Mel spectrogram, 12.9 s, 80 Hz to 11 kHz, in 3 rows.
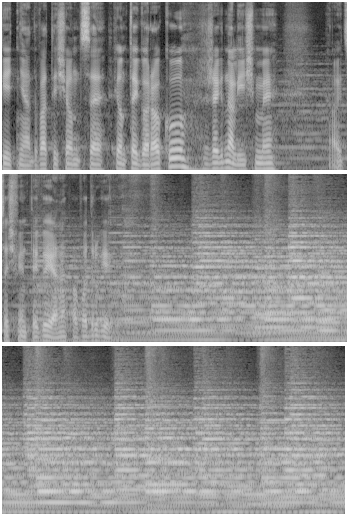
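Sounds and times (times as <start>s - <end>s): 
speech: 0.0s - 6.8s
large church bell rung by bell-ringers: 2.6s - 12.9s.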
